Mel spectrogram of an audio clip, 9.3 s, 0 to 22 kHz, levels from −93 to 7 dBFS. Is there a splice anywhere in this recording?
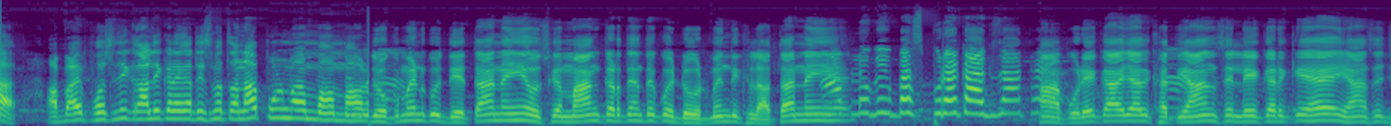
yes; 1 cut; at 2.5 s

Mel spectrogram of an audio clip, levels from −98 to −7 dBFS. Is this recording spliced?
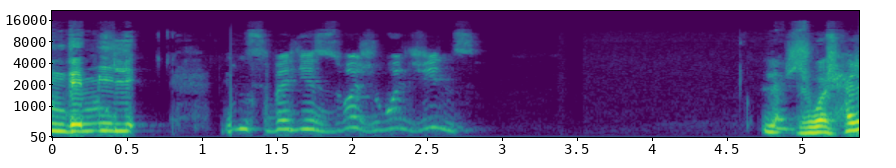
yes; 1 cut; at 1.0 s

